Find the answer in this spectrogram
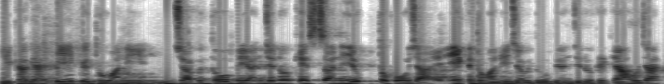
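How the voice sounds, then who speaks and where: A man's voice: a little high, little pitch movement, measured pace, dark tone. A male teacher going through exam questions one by one, asking each question aloud and then answering it himself. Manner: keeps asking and answering his own questions. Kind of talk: exam-prep lecture. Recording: dull lo-fi sound.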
